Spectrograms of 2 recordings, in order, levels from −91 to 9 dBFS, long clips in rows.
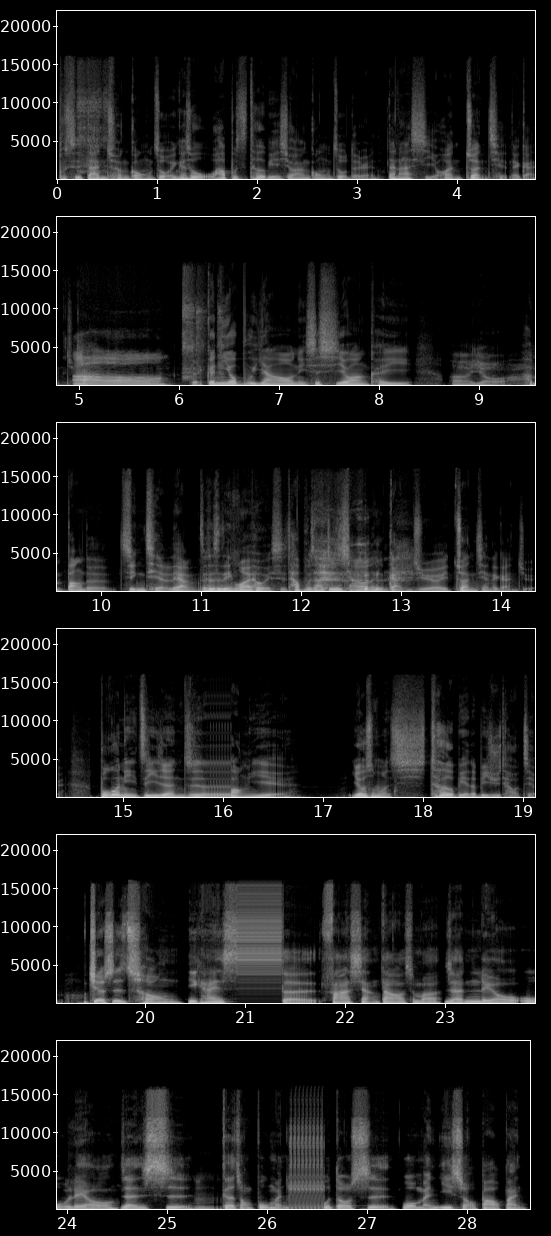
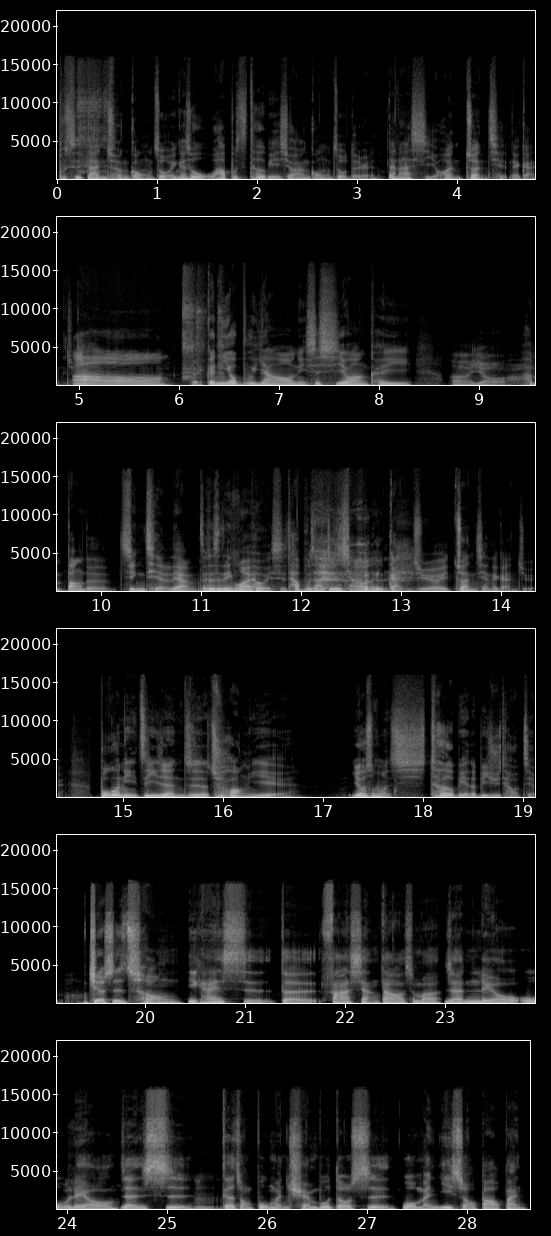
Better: second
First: audio freezing; at 16 s, at 21 s and at 26 s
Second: none

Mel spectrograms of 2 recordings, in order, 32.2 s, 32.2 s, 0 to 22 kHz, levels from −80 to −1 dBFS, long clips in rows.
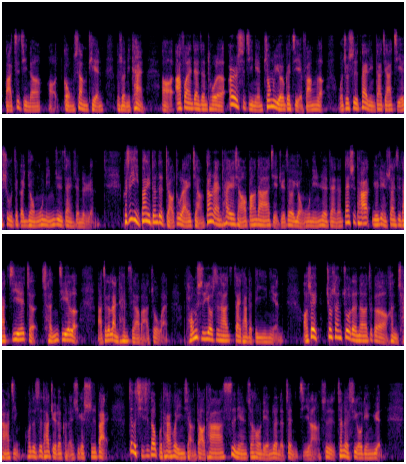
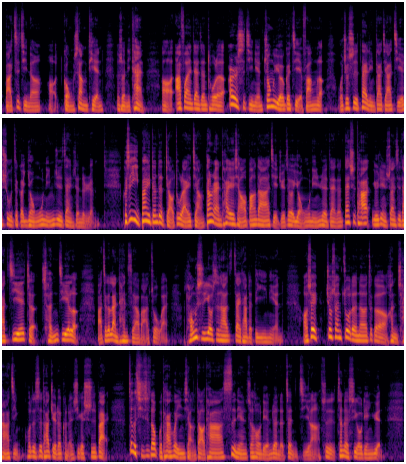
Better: second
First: garbled, watery; badly; nothing above 7.5 kHz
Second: none

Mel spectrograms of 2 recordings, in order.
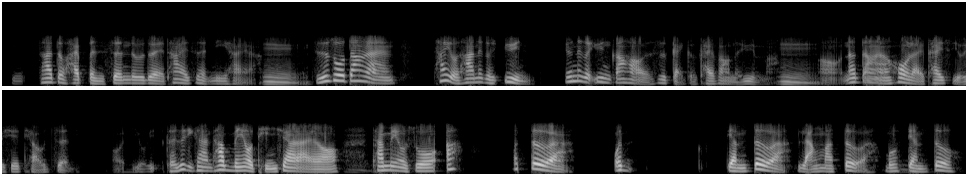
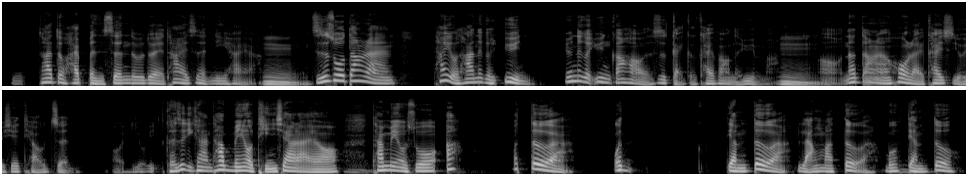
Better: second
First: phone-call audio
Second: none

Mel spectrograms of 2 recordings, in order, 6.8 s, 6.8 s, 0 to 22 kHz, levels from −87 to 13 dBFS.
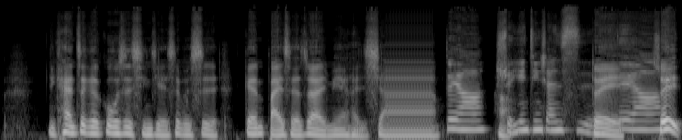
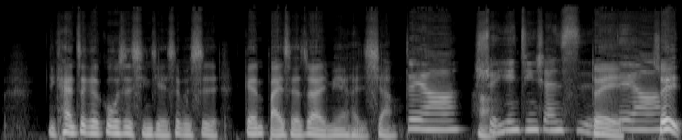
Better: second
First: audio freezing; at 4 s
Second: none

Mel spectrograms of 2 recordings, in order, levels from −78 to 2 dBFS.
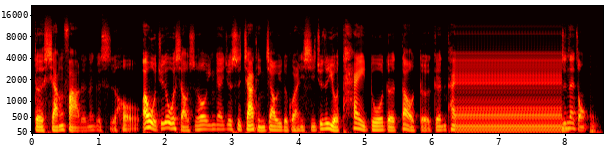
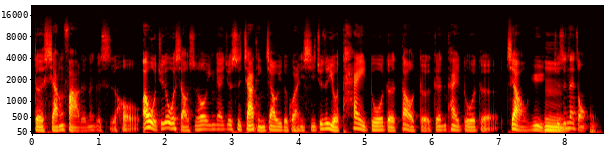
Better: second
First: audio freezing; at 6.5 s for 1.5 s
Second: none

